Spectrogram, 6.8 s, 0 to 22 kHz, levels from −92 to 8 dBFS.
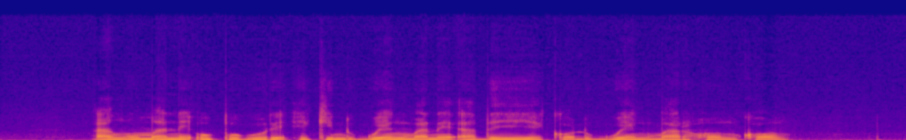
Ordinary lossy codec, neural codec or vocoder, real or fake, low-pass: none; autoencoder, 48 kHz, 128 numbers a frame, DAC-VAE, trained on Japanese speech; fake; 19.8 kHz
